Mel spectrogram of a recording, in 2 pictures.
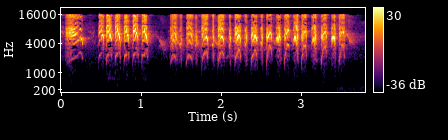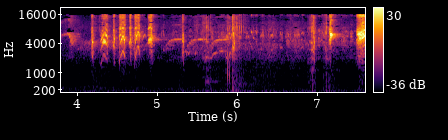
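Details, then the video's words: Crimson sunbird singing a tembakan song: long, continuous, high-pitched buzzy chatter of rapid notes, thinning out into scattered thin chips and whistled slurs near the end. "TEMBAKAN SOGON AMPUH DONGKRAK EMOSI SOGON KURANG ON!"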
